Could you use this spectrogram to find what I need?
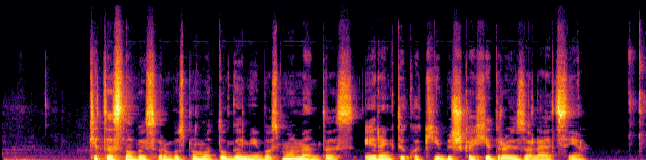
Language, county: Lithuanian, Vilnius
